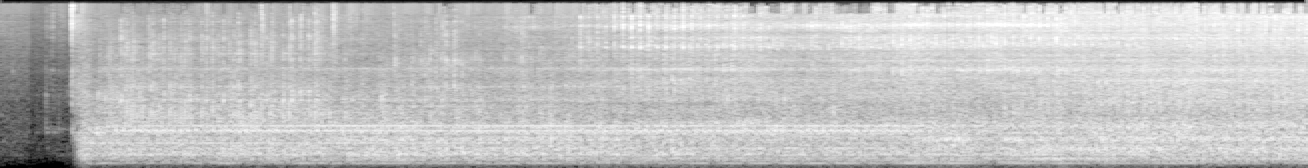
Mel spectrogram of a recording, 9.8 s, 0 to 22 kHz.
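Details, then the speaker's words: Central Machinery (Harbor Freight) 10-inch 12-speed bench drill press at faster speed after moving belts and re-tensioning (½-inch deflection); starts into a steady, even whir with no rattle or belt slap; normal running. "Alright, let's fire it up with the faster RPMs and the new belt locations and see what she does."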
